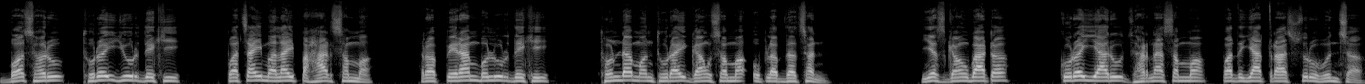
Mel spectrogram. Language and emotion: Nepali, neutral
